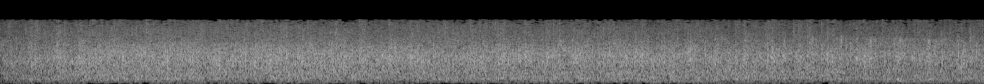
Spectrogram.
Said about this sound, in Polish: Dajcie brawo dla tej szkoły.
